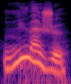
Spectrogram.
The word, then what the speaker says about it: nuageux: Un ciel couvert, un ciel nuageux. This can be quite tricky, but take the time to nuageux. Remember, final X here not pronounced.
